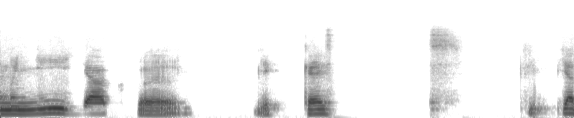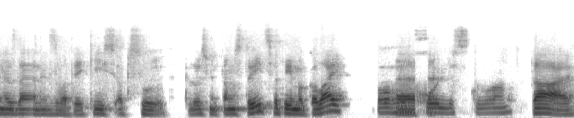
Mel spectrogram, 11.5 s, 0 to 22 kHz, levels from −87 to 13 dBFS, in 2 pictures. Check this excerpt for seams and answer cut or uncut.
uncut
